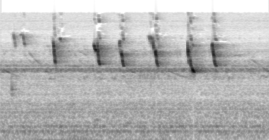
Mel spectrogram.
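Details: Saffron finches feeding at a house give short, high downslurred chips in a loose series of about six, with a steady electric-sounding hum throughout.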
